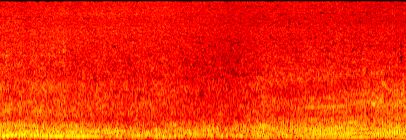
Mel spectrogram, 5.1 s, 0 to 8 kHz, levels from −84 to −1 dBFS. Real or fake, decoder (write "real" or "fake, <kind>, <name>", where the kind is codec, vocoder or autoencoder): real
